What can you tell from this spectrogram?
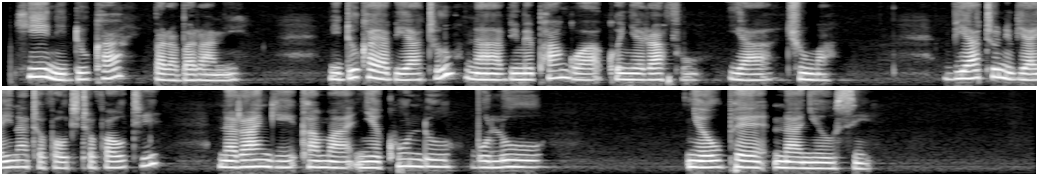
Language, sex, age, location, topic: Swahili, female, 25-35, Nairobi, finance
